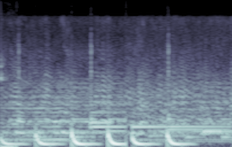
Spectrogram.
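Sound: fly buzzing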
